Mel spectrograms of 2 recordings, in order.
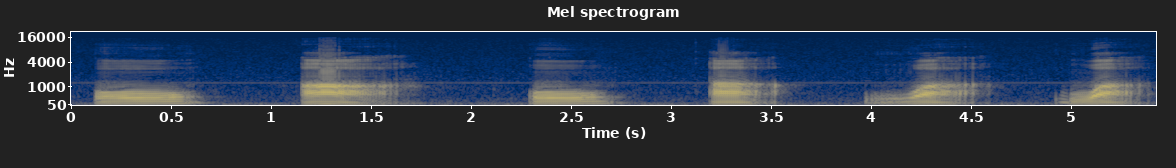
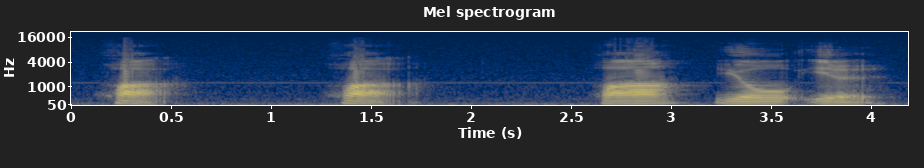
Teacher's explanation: So it's wa and just add a H sound. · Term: compound vowel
